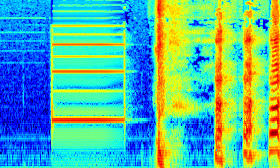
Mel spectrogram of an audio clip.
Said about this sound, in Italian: Vai a partire un bip.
